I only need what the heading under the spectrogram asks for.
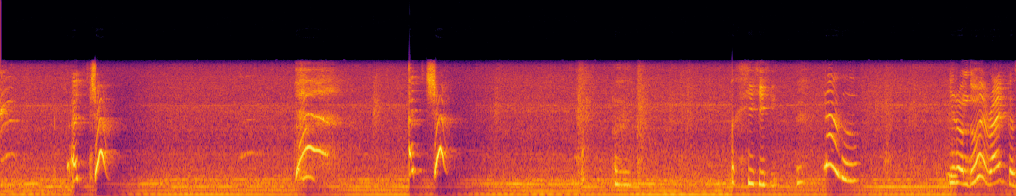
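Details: A pet domestic cat cries whenever its owner sneezes. Several rising-then-falling wailing meows are heard at irregular intervals, mixed with loud human sneezes, a woman talking, and rustling from handling.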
